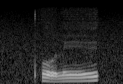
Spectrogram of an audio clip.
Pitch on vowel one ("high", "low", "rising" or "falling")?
low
